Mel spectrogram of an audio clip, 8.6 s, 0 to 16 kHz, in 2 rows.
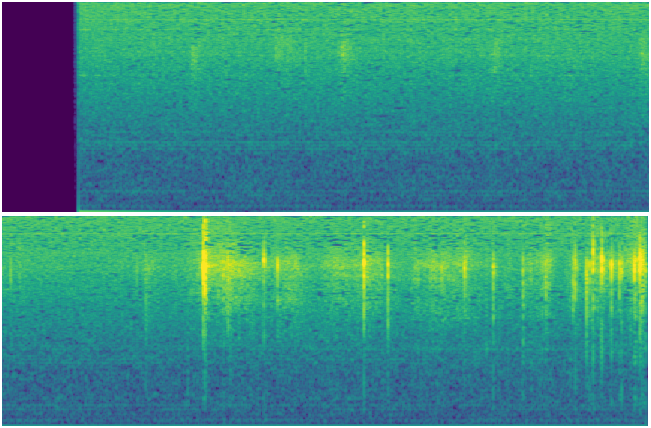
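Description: A full Warburtons plastic bag of 12 sliced white bread rolls lies on a towel while fingertips press and rub it. After about five seconds of quiet low hum, the plastic crinkles in sharp, bright, scattered crackles that cluster more densely toward the end.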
